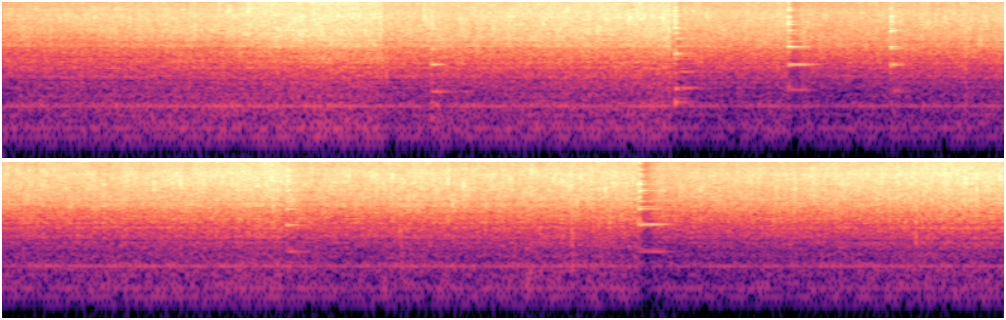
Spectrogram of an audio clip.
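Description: Chicken strips sizzling in hot bacon grease in a cast iron skillet as more strips are laid in one after another, the frying getting louder in the first couple of seconds. A few light clicks against the pan.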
